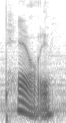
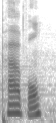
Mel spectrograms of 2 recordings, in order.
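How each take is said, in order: First: The name has one syllable with no v sound. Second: The name has two syllables with a v sound. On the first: The speaker calls it right. "but it's Parl" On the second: The speaker calls it wrong. "I kept calling him Pavel"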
